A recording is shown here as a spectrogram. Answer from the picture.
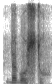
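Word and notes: Gosto Da: patua

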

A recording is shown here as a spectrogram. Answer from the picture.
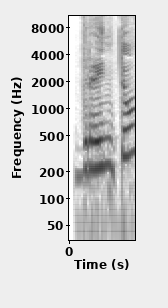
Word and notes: Drento: Patua

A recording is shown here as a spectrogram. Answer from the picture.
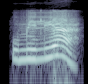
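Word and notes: Humilia: patua

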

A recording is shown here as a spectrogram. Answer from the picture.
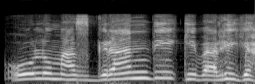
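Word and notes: Olo Mas Grandi Qui Bariga: patua

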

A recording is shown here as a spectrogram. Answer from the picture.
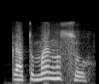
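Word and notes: Gato Manso: patua

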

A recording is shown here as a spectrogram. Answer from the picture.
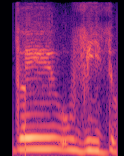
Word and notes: Doi Uvido: patua

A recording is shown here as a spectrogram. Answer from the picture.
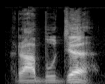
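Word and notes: Rabuja: patua

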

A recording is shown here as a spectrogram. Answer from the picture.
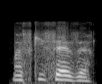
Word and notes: Masqui seza: patua

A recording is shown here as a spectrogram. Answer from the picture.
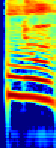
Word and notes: Nhum: patua

